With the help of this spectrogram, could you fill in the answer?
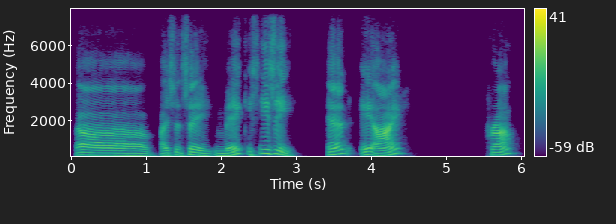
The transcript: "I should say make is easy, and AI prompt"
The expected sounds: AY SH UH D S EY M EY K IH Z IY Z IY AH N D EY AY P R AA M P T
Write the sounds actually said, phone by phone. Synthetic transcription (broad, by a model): AY SH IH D S EY M EY K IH S IY Z IY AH N EY AY P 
